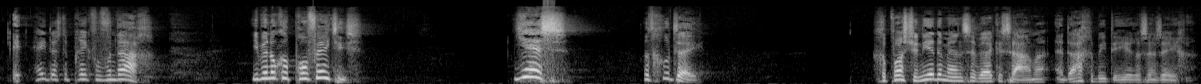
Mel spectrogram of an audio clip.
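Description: A man, a pastor preaching a sermon to his church, swinging between loud calls and quiet asides. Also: on the high side, very animated, normal speed, long pauses. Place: church hall.

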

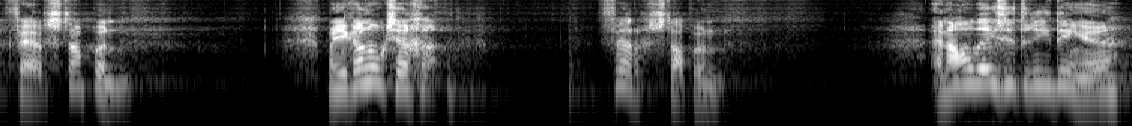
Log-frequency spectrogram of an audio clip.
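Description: A man preaching a sermon as pastor, playful with wordplay and calling for amens from the congregation. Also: fairly high pitch. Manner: lively, playful wordplay, calls for amen. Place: church hall. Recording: reverberant church hall.

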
